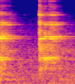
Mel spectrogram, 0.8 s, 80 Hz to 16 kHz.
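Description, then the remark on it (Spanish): A single bright clink of glasses touching in a toast to 50 broadcasts, sharp and ringing briefly with a high metallic shimmer before fading under a soft background hiss. “Salud por esos 50.”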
